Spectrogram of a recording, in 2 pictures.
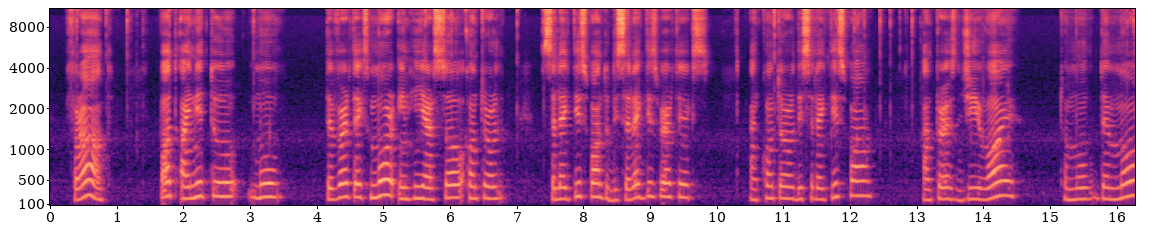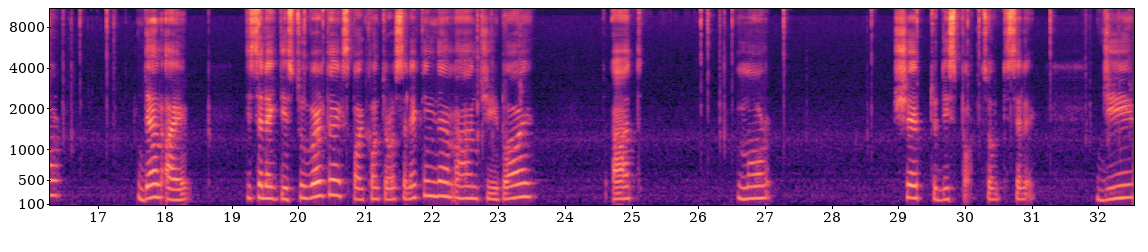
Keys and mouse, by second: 0.0 click, 0.8 alt+middle click, 6.8 ctrl+click, 10.7 ctrl+click, 11.6 alt+shift+middle click, 12.1 ctrl+alt+click, 13.5 g, 15.8 click, 16.6 alt+shift+middle click, 19.2 ctrl+click, 20.2 alt+middle click, 22.4 g, 22.7 y, 25.7 click, 26.2-26.5 alt+middle drag, 26.8-27.8 alt+middle drag, 28.3 alt+middle click, 28.7 alt+middle click, 28.7 alt+middle click, 30.4 ctrl+click, 31.8 g, 32.2 y.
